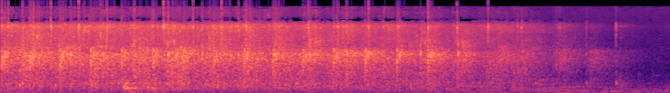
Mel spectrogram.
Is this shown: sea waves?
no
